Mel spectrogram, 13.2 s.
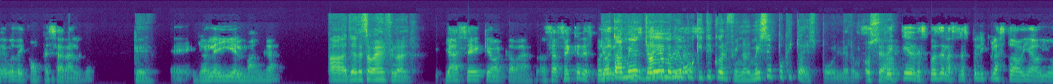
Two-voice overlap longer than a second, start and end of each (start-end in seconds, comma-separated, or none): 7.5-8.9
